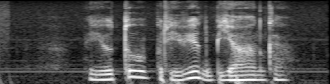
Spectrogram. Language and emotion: Russian, sad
